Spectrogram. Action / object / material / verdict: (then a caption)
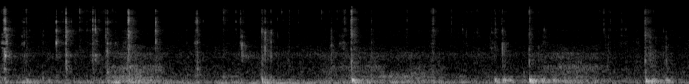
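scrape / bar of soap cut with a blade / soap / none. A utility knife blade slices thin strips off a small remaining piece of solid white soap. The result is a steady series of soft, crisp cutting clicks and scrapes with a dull, low body and very short decay, with a few louder, sharper slices standing out.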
